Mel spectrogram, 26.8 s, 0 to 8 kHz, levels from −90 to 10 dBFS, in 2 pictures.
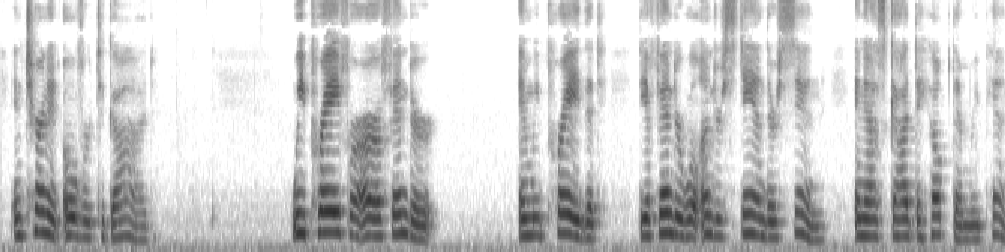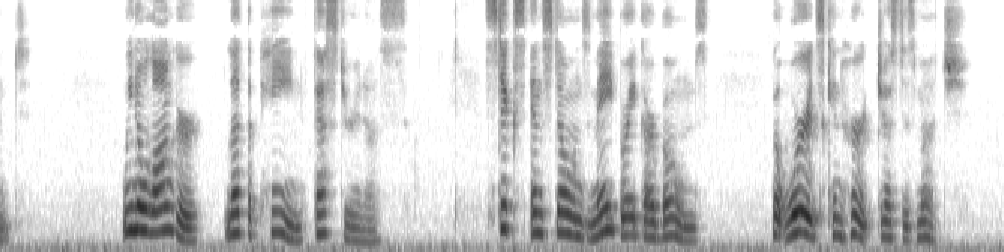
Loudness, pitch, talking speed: -20 LUFS, 185 Hz, 115 wpm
